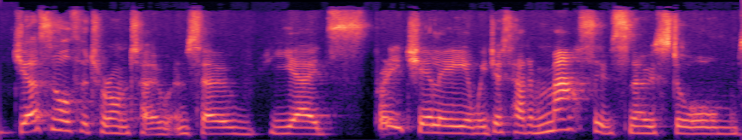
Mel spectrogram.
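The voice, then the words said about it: Southern English accent. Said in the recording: “We love your accent. Where is your accent placed from? ... It's from the south of England.”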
